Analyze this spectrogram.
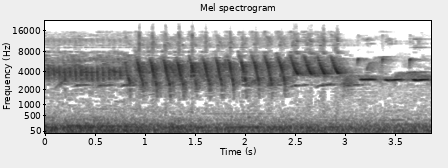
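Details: Young canary learning its song: a buzzy trill rising into a quick run of repeated sharp whistled notes, about four per second, then a held thin whistle; faint low background hum.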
